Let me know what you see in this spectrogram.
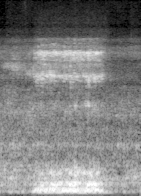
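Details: Person snoring while asleep: a single loud, low, rumbling snore lasting about a second.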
